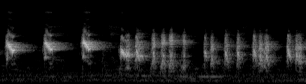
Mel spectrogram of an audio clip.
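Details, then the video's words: Morning song of a male Sooty-headed bulbul, three loud whistled downslurred notes followed by fast buzzy chattering phrases. "Terapi Burung Trucuk Gacor"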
